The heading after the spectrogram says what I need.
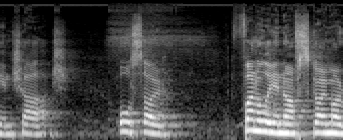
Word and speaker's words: ScoMo: Also, funnily enough, ScoMo rhymes with mofo.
